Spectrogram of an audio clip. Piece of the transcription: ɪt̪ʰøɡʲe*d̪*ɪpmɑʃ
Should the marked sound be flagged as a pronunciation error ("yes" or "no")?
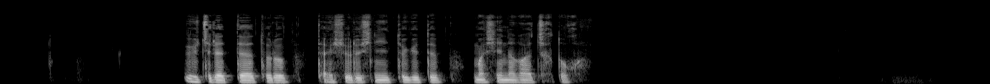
yes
